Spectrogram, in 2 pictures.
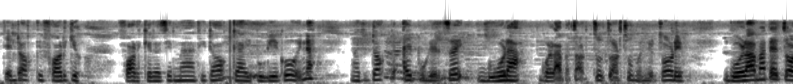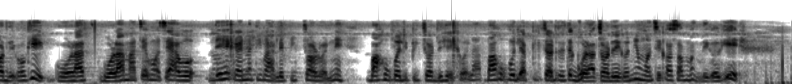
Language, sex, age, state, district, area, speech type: Nepali, male, 18-30, West Bengal, Kalimpong, rural, spontaneous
